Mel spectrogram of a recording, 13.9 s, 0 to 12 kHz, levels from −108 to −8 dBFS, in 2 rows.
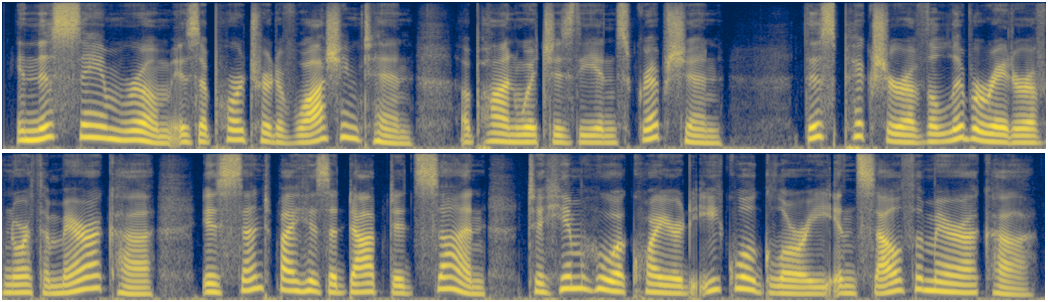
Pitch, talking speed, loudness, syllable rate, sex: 190 Hz, 160 wpm, -18 LUFS, 4.9 syllables/s, female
